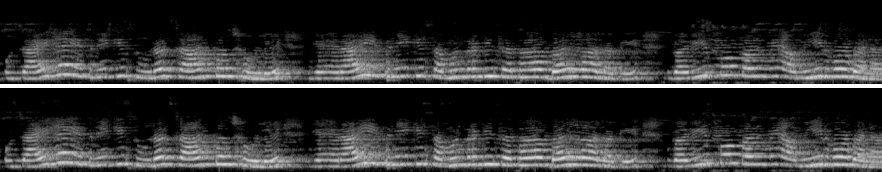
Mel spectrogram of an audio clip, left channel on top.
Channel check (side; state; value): both; normal; correlation 0.32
